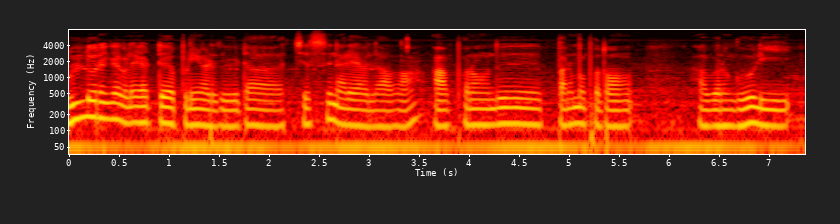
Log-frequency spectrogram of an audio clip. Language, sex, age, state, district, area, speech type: Tamil, male, 18-30, Tamil Nadu, Perambalur, urban, spontaneous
